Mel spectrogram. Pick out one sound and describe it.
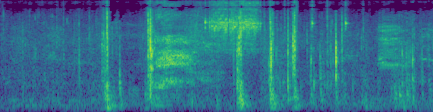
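Hard knocks sound on a plastic boat hull.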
